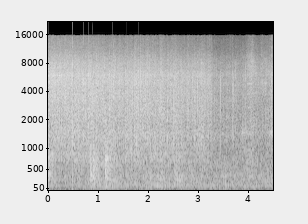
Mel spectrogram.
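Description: Dosa batter and ghee sizzling on a hot tawa; the hiss starts suddenly and slowly dies down.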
